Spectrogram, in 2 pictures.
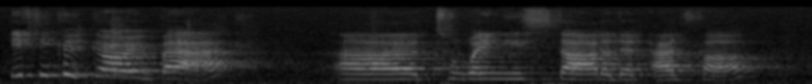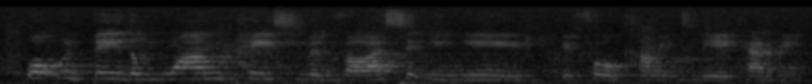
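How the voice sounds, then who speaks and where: A woman's voice: a little high, animated, moderate pace, a bit bright, a little hiss or hum. Australian woman, panel moderator, formal and polite; distant mic, big reverberant hall. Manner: polite, formal, frequent "uh" fillers.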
